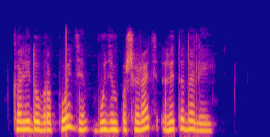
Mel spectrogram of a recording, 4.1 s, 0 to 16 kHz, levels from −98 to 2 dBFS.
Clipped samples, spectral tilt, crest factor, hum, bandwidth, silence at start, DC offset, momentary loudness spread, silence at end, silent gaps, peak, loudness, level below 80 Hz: under 0.1%; -7.5 dB/octave; 14 dB; none; 6.8 kHz; 0.2 s; under 0.1%; 7 LU; 0.85 s; none; -2 dBFS; -16 LUFS; -56 dBFS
